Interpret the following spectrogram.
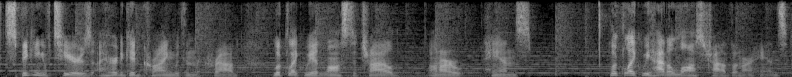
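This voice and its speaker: A man hosting a let's play gives expressive read-aloud narration of a visual novel, bringing the story to life with casual asides. He speaks at a medium pitch and moderate pace over background game music.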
